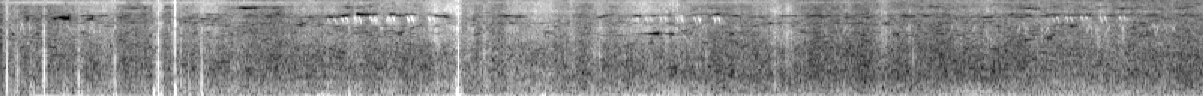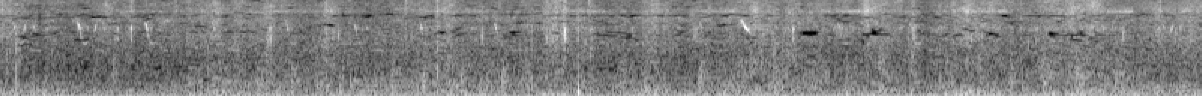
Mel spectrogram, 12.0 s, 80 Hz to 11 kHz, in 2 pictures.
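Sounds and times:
small birds chirping: 0.0s - 12.0s
wind rumble on microphone: 0.0s - 12.0s.

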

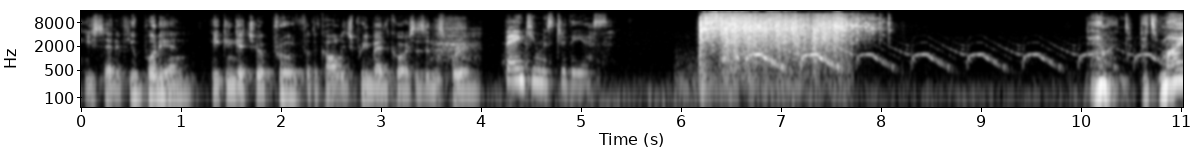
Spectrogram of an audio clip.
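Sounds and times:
glass shattering: 6.2s - 8.2s
car alarm wailing: 6.6s - 11.0s.

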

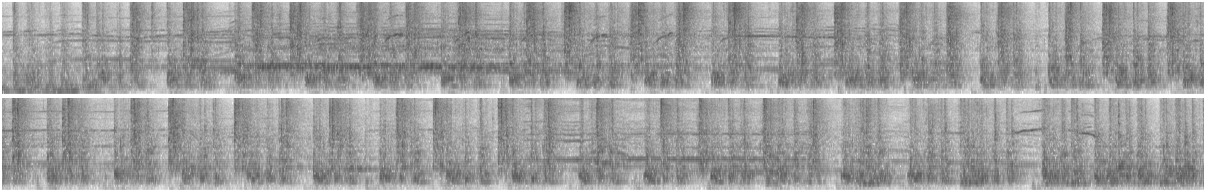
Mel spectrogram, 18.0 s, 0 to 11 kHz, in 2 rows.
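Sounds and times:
hand and stick drumming: 0.0s - 18.0s.

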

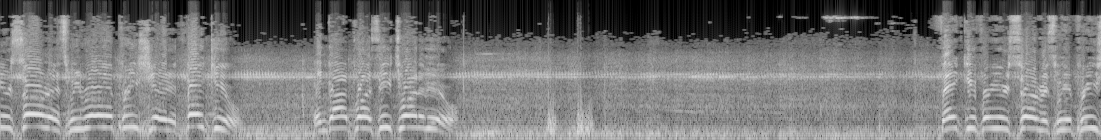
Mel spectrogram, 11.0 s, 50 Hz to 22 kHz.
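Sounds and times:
vehicle engines low rumble: 0.0s - 11.0s.

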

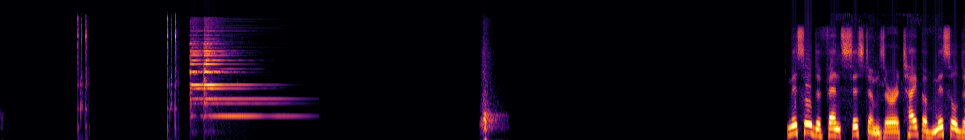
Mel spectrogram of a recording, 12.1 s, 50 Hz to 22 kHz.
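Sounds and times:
short clicks: 1.0s - 1.2s, 2.1s - 2.3s
notification bell ding: 2.4s - 4.0s.

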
